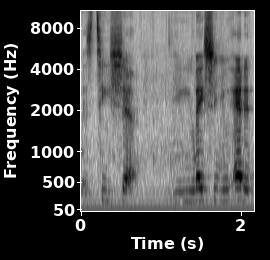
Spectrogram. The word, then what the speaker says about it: T Shep: how that happened you know what happened bro t-shirt t-shirt t-shirt so what was you saying my name that's my name is t Shep you make sure you edit that out um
